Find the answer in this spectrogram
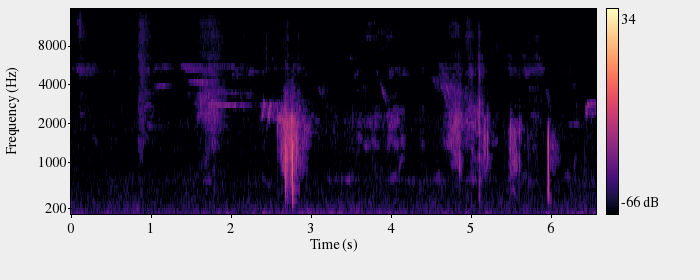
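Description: Near silence with faint, scattered bird chirps and calls, including one louder falling call a little under three seconds in, and a single sharp click near the end.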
